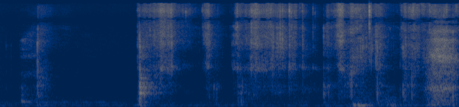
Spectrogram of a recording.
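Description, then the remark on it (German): Loud crinkling and rustling of plastic packaging, starting after a quiet moment and continuing in irregular bursts of crackly, tearing-like noise. “Raschel, raschel, raschel. Raschel.”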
